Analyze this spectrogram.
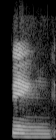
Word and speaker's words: PNG: like BMP gif JPEG ping and TIFF the JPEG jpg and PNG that is ping formats are more common jape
